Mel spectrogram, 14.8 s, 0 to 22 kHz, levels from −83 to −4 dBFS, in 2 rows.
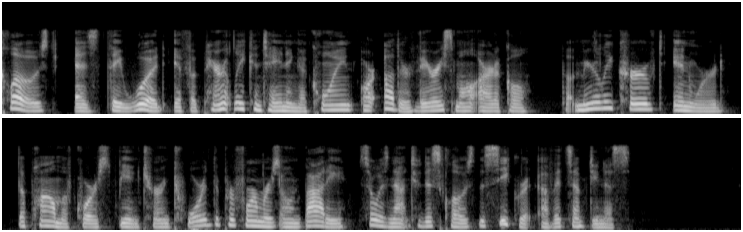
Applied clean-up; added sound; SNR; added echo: none; none; none; none.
